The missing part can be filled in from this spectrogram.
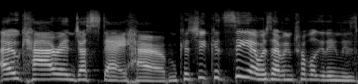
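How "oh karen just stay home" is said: put-on British accent, louder. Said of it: "Was she really British, or just imitated British?".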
